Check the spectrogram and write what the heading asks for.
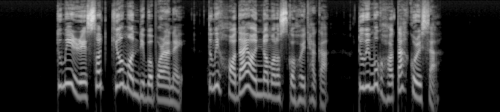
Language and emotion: Assamese, angry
